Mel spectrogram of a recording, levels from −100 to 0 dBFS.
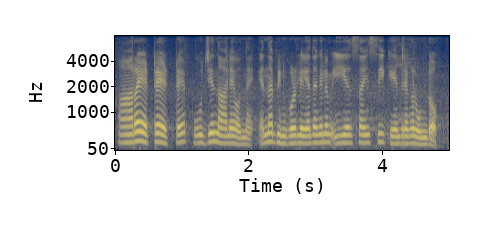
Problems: none marked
